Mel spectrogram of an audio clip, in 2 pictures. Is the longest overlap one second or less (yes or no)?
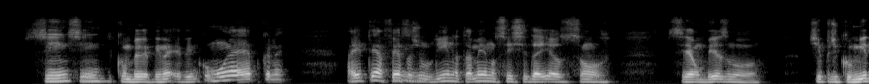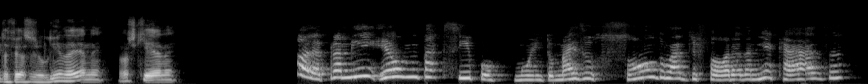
yes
